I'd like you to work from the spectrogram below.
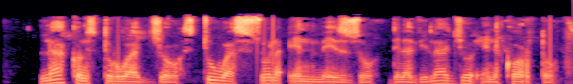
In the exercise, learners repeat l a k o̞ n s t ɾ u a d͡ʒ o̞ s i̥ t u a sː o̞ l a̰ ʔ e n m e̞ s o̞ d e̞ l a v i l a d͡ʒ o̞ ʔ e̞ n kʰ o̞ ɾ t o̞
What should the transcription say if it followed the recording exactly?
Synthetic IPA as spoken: l a k o̞ n s t ɾ u a d͡ʒ o̞ s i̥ t u a sː o̞ l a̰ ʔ e n m e̞ z o̞ d e̞ l a v i l a d͡ʒ o̞ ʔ e̞ n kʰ o̞ ɾ t o̞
